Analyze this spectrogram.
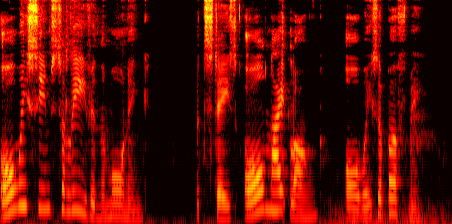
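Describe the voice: Someone does plain reading aloud with lively intonation.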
